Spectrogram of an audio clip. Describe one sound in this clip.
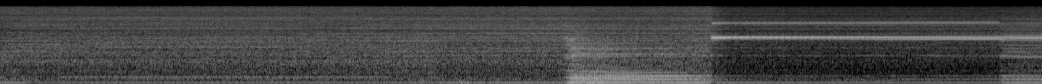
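An end mill cuts into metal with a high, shrill squeal.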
